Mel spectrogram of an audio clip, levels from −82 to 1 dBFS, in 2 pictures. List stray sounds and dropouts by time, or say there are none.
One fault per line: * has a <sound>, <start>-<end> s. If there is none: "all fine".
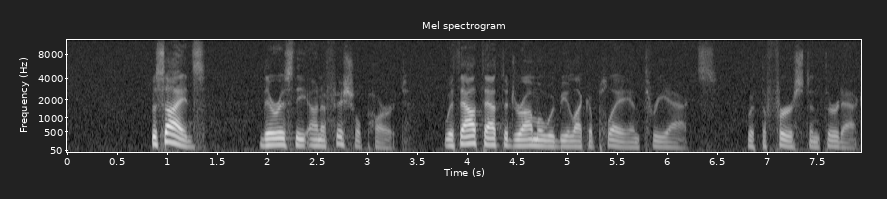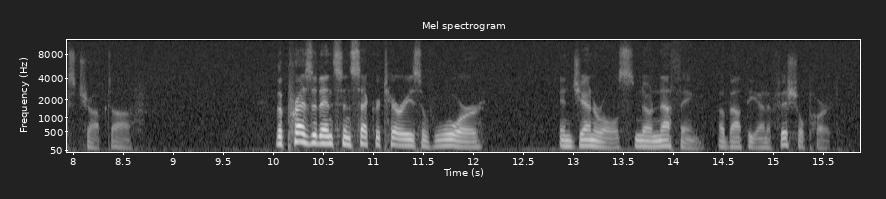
all fine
